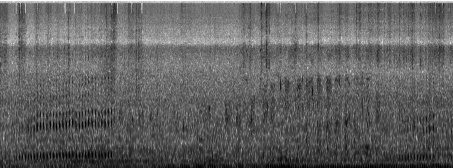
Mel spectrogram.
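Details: Two pet guinea pigs, which very seldom squeak, give a run of quavering mid-pitched squeaks for about two seconds, then bursts of shorter, higher rising whistled squeaks over a constant low background rumble.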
